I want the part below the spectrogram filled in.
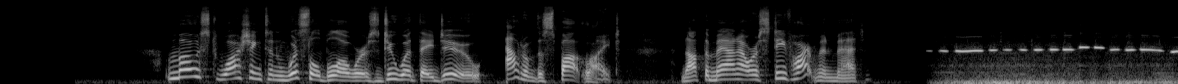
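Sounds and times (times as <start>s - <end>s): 
speech: 1.6s - 8.8s
person whistling a bright tune: 9.3s - 11.7s.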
